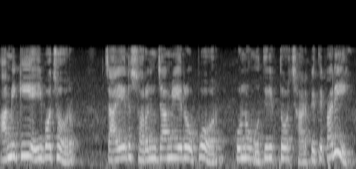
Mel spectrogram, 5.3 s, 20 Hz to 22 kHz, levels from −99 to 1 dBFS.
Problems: none marked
